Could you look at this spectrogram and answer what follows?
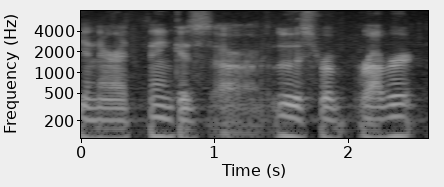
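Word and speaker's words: Luis Robert: there I think is Louis Robert or lose robear how we pronounce his name there Jordan there's all-star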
